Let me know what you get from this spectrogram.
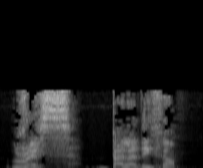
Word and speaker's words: resbaladizo: Resbaladizo.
